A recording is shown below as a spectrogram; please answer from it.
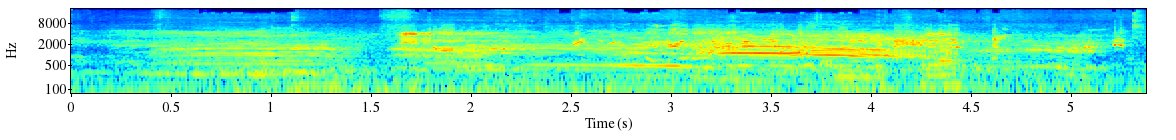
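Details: Small young bulls and heifers acquired by a young woman farmer returned from Saudi Arabia: several successive moos, some long and level, others bending upward, over a murmur of human voices.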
